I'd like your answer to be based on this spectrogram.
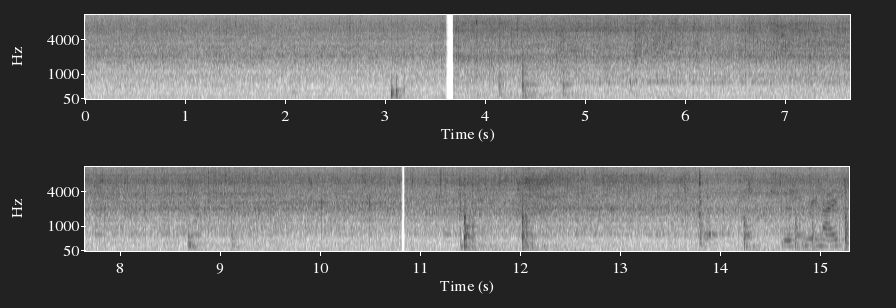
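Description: Pork chops seasoned with pepper and pink salt sear in a pan, producing a steady close-up sizzle and crackle with a sharp jolt early on and occasional faint utensil taps.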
